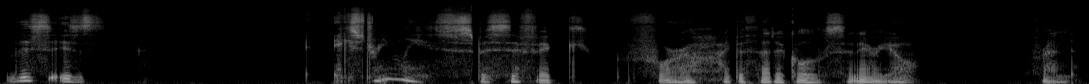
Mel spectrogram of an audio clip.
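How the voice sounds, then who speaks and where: A man voicing an awkward, caring young demon classmate in an intimate audio roleplay, with soft husky voice and stilted, formal, hesitant phrasing. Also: fairly low pitch, big pitch swings, extremely slow, pauses often, no room sound, whispered, clean studio sound, exaggerated voice. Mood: puzzled, careful.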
